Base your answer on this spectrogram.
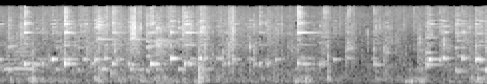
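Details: Bleating goats at milking time on a farm where an orphaned lamb is bottle-fed with their milk; several overlapping, harmonically rich bleats come in bursts, mixed with thumps and rustling from handling.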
